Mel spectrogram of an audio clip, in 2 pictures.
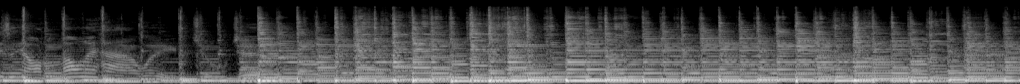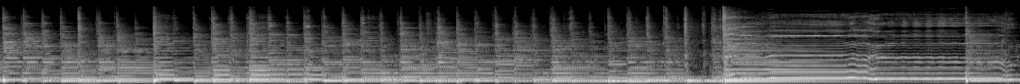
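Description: Acoustic guitar strummed steadily through an instrumental stretch of a solo country song, with a man's sung line trailing off at the start and a long, wavering held sung note near the end.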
